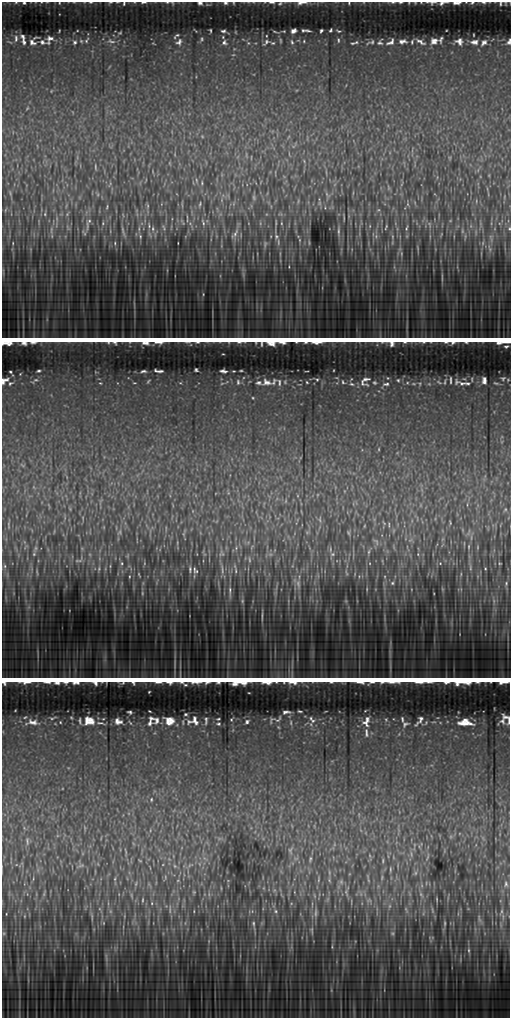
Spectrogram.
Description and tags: Campfire burns on a summer night near Vyshny Volochek, Russia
